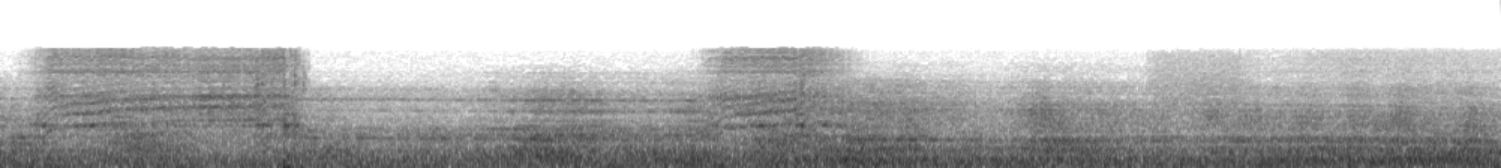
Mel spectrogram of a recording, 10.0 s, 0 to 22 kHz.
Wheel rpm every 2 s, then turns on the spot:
110, 10, 40, 0, 10.
8-10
